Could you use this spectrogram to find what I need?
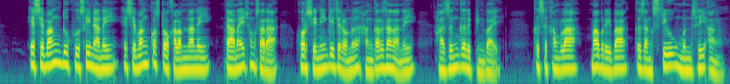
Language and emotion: Bodo, neutral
